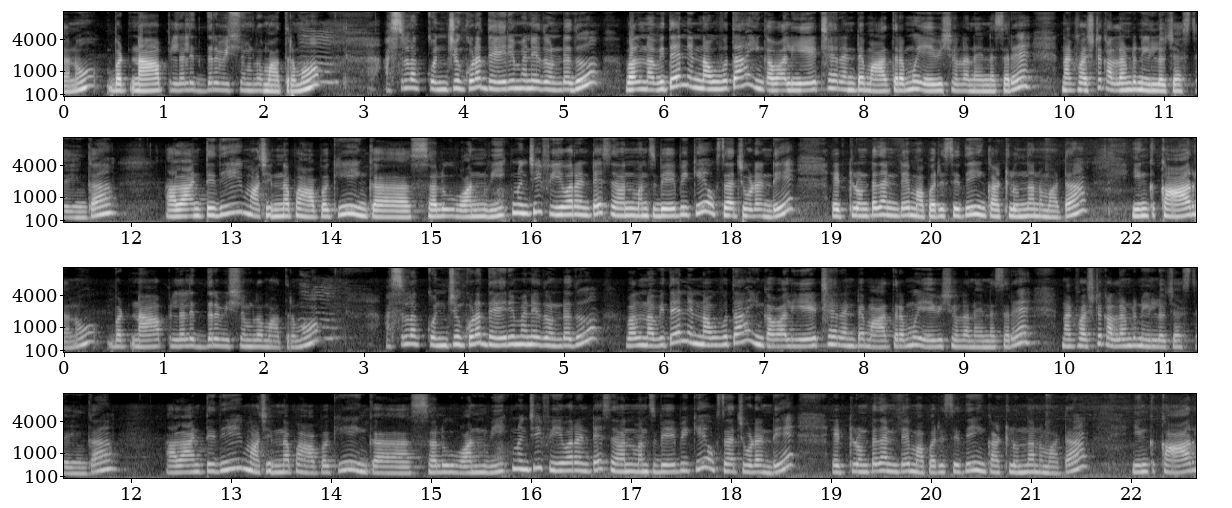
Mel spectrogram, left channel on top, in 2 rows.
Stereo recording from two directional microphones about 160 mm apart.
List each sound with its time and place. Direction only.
0.0 s speech: 40° left (ahead or behind)
1.3 s speech: 5° left (ahead or behind)
1.8 s speech: 50° left (ahead or behind)
4.9 s a woman's voice: 30° left (ahead or behind)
